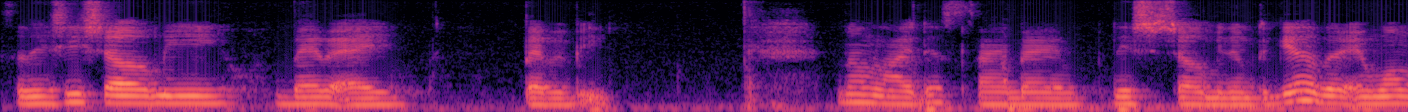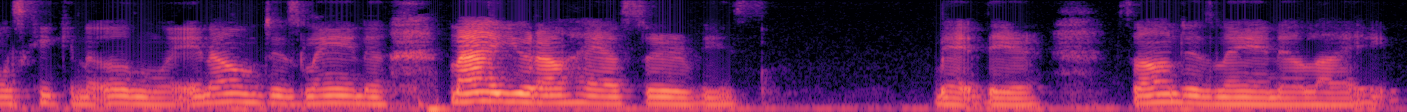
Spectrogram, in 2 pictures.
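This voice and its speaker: Low-voiced young woman telling a story. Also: normal speed, a little hiss or hum. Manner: animated retelling, acting out other people's lines; loose, conversational, with fillers and restarts. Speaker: vlogger. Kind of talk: casual storytime monologue.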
